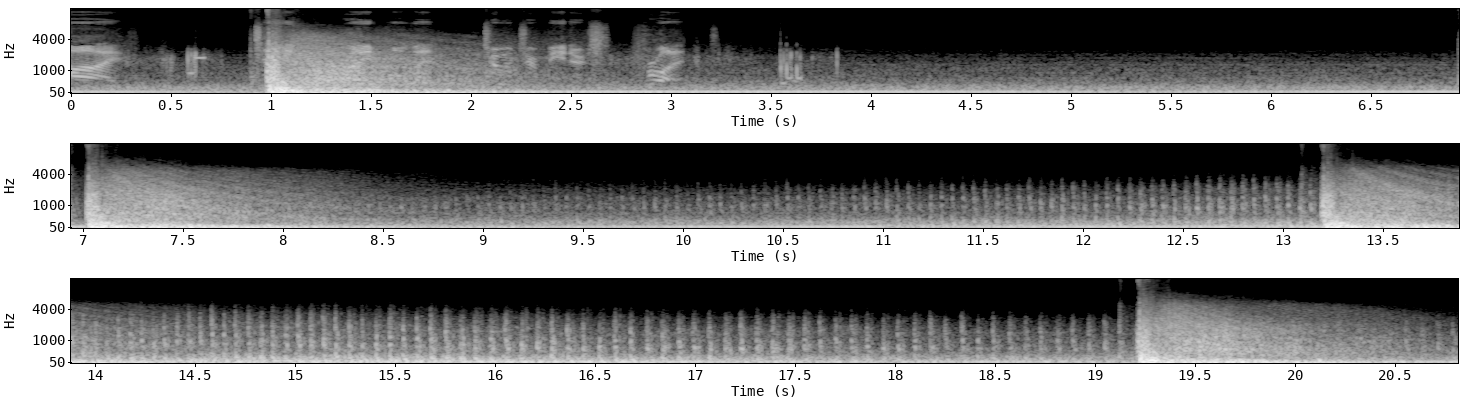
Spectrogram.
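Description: A heavy cannon fires with loud booming blasts that echo and roll away.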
